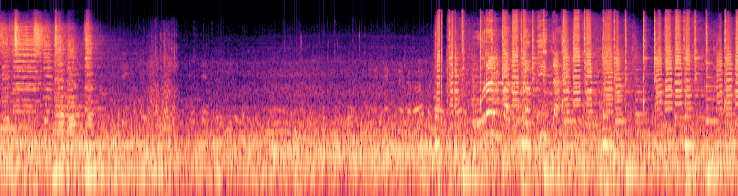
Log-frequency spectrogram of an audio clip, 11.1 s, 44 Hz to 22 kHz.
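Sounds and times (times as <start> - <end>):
car rumble from inside cabin: 1.3 - 8.8.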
